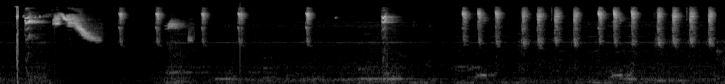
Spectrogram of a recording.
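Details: Calls of a female blue-black grassquit, meant to excite a male to sing: a few scattered high squeaks and a brief downward-sliding note open, followed by a steady rapid series of sharp, thin, very high chips.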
